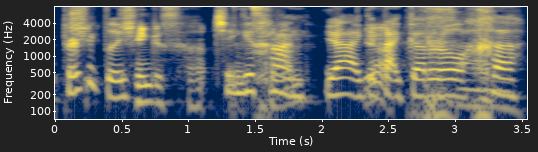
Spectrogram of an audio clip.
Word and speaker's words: Genghis Khan: yeah, it's actually pronounced Genghis Khan. Oh my gosh, look at you. How did you know that? Because I've talked to a Mongolian about it.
